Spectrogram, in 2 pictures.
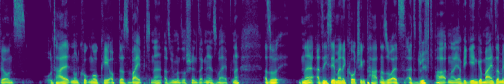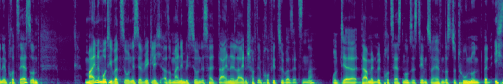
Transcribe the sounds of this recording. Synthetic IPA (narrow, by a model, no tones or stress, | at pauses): viːɐʊns | ʔʊ̰ntʰɐhaltn̩ʊnt̚kʰʊkŋ̩okʰeːʔɔp̚d̥asvaɪptnəʔa̰lzoviːmanzoːʃøːnzaːk̚tnəɛs̬v̥aɪp̚tnə | ʔalzo | nəʔa̰lzoɪçz̥eːəmaɪnəkʰoʊt͡ʃɪŋpʰaɐtnɐzoːalsa̰ls̬d̥ʁɪftpʰaɐtnɐjaːviːɐɡeːənɡəmaɪnzaːmɪndeːnpʁ̥ot͡sɛsʊnt | maɪnəmotivat͡sjoːnɪstjaːvɪɐklɪçʔa̰lzomaɪnəmɪsjoːnɪsthalt̚d̥aɪnəlaɪdn̩ʃaftɪmpʁ̥ofɪt̚t͡suʔyːbɐzɛt͡sn̩nə | ʔʊnt̚d̥iːɐdamɪtmɪt̚pʁ̥ot͡sɛsn̩ʊntz̥ʏstʰeːmənt͡suɦɛlfn̩dast͡sutʰuːnʊntvɛnɪç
